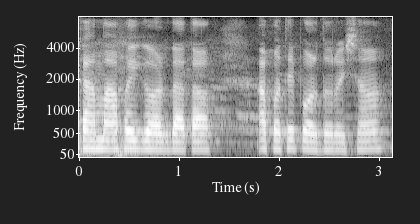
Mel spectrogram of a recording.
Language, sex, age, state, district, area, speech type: Nepali, female, 60+, West Bengal, Kalimpong, rural, spontaneous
